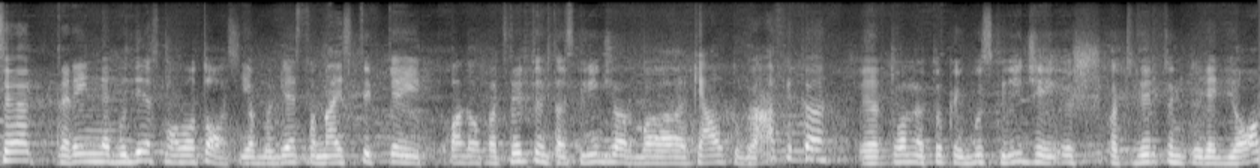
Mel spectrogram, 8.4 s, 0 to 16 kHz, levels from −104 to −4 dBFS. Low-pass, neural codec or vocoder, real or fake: 14.4 kHz; codec, 32 kHz, 1.9 kbps, SNAC; fake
